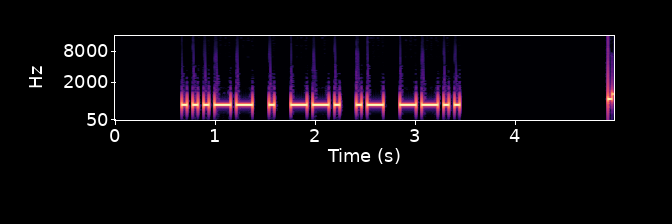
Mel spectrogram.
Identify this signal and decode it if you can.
Morse code, heard as a keyed tone, about 22 wpm, 700 Hz. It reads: 3EGAZ
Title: Code Groups - 5 Letter:Numbers - 22wpm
